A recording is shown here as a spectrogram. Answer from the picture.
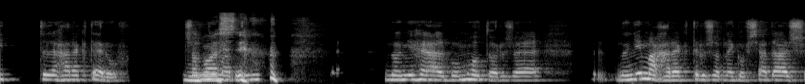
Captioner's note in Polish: śmiech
